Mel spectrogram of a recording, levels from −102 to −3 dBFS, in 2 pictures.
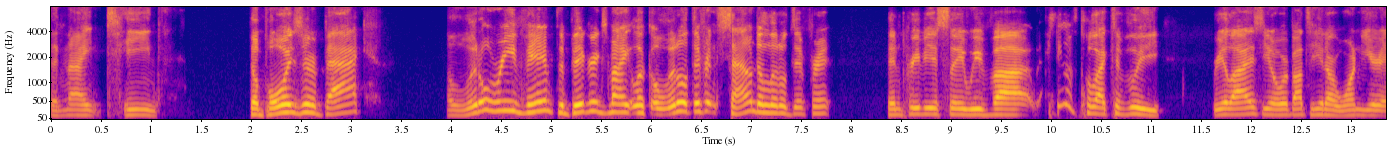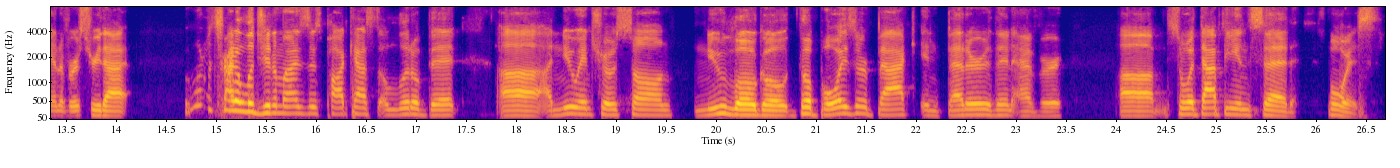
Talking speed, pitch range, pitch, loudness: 165 wpm, 140-180 Hz, 155 Hz, -19 LUFS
